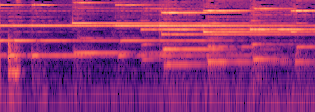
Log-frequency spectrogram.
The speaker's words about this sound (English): Do you want to give us your sleigh bells? Oh, yeah, I was about to reach for the sleigh bells.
